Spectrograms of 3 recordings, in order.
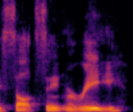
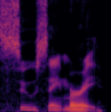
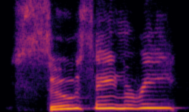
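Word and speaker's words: Sault Ste. Marie: this one I mean I would have to say Salt St Marie you would think right it's Sue St Marie Sue St Marie and it's the Su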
